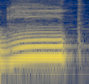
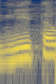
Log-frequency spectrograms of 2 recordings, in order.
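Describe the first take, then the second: First: गीत with the ee stretched out; overlong ee. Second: Said in the usual way. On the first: Shown as a demonstration. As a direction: drag out the vowel in गीत. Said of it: "गीत ऐसे बोलते हैं". (गीत की ई खींचकर) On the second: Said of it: "गीता बोलते हैं ना".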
